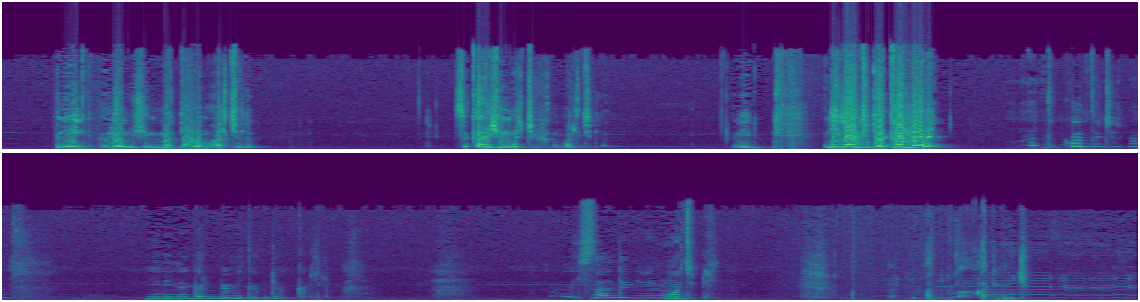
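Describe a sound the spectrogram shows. A woman moans softly, close by.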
